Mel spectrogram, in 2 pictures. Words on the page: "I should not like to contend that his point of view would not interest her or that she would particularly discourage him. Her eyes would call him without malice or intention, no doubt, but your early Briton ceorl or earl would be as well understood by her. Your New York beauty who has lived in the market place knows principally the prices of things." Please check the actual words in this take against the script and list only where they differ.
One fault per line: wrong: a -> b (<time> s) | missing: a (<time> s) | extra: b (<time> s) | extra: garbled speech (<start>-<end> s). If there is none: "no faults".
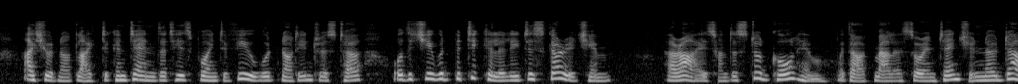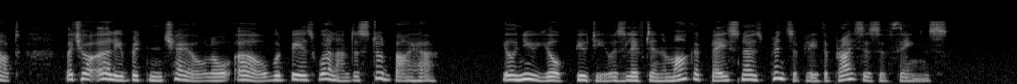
wrong: would -> understood (7.1 s)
